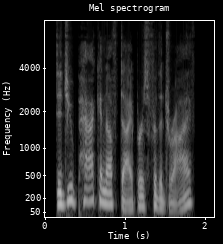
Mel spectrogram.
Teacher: Say the sentence once with normal stress, not word by word. The important noun should stand out while did you and for that can stay light and connected.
